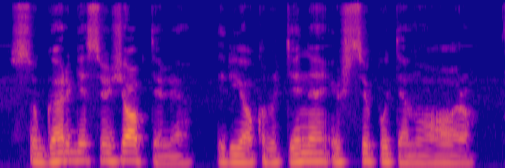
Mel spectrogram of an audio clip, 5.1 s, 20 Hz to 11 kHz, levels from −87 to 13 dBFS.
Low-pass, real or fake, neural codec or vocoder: 9.9 kHz; real; none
